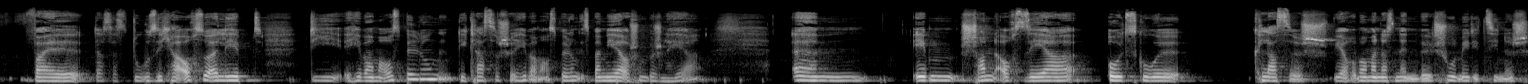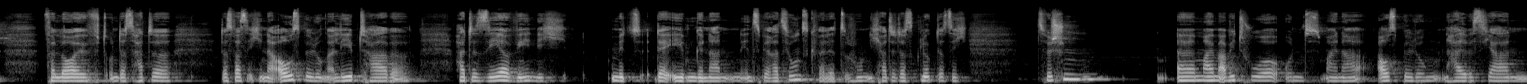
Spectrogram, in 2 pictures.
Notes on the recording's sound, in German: Der Live-Podcast. Zum Buchrelease ein Event im Pfefferberg Theater gemacht.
